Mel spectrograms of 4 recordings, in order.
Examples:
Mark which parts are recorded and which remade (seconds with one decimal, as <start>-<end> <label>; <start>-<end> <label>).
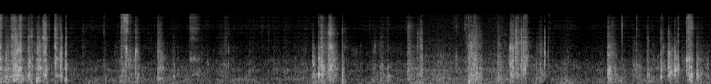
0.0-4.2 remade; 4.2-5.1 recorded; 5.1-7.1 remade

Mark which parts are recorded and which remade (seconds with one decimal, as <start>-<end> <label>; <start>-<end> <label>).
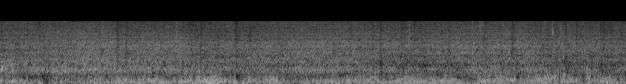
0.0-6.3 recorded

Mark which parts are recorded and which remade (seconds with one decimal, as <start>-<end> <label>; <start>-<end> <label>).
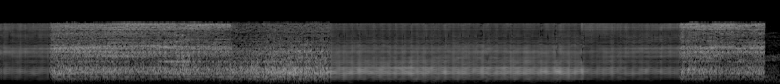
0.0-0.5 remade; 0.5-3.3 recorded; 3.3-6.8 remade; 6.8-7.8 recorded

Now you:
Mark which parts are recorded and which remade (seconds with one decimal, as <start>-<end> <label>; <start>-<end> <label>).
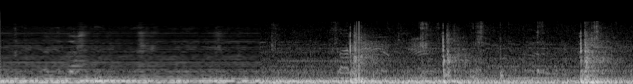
0.0-2.6 remade; 2.6-6.3 recorded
